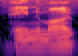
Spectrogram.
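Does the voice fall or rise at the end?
fall. The voice falls at the end.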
